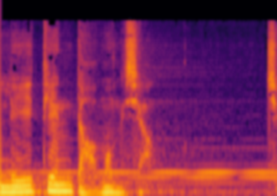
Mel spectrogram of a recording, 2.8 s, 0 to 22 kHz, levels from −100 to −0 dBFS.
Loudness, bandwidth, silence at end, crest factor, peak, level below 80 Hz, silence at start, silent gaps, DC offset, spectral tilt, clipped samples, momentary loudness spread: -15 LUFS; 14 kHz; 0 s; 14 dB; -2 dBFS; -36 dBFS; 0 s; none; under 0.1%; -5.5 dB/octave; under 0.1%; 21 LU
